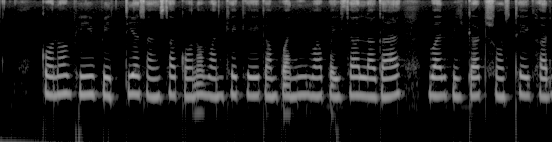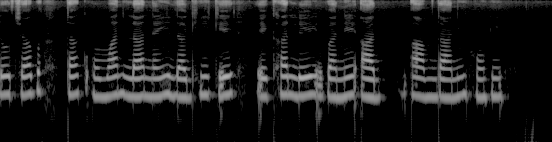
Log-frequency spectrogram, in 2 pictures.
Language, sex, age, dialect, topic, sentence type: Chhattisgarhi, female, 18-24, Western/Budati/Khatahi, banking, statement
